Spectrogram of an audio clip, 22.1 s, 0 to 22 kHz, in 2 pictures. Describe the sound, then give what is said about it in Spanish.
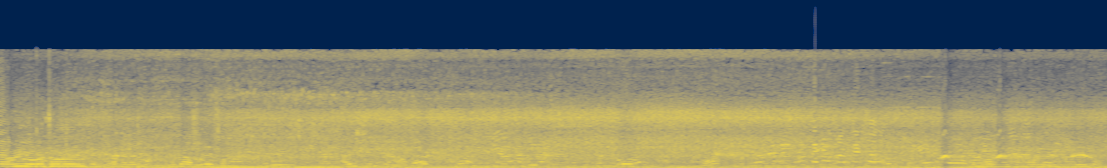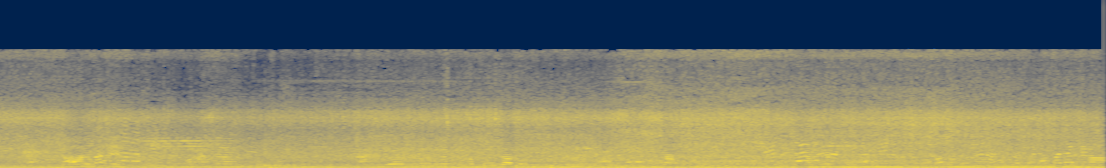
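A Carabineros police water cannon truck sprays water at a student protest at Juan Moya and Irarrázaval, a little before 6 pm, in a steady, loud rushing hiss over a low engine rumble, with a noisy crowd murmuring throughout the scene. “la innecesaria intervención con carros policiales, carros las aguas, con el zorrillo.”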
